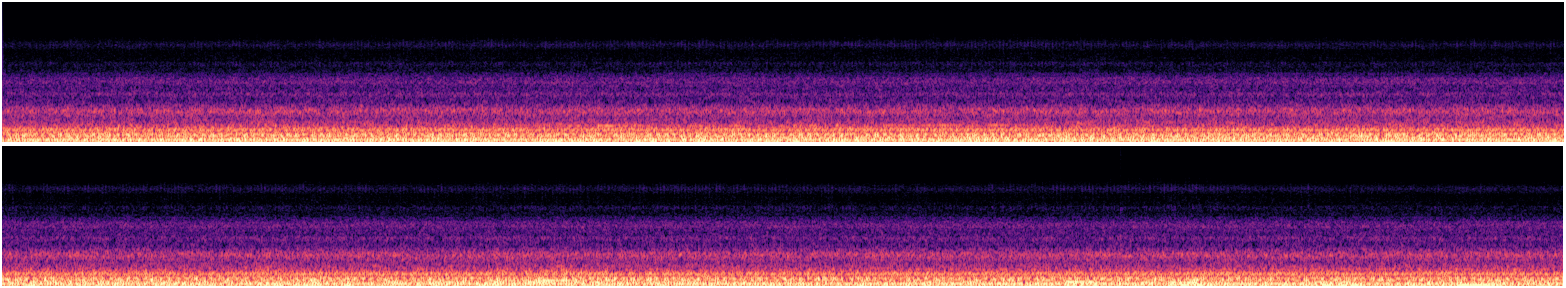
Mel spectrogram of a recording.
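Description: Car engine idling steadily, heard from inside the cabin.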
